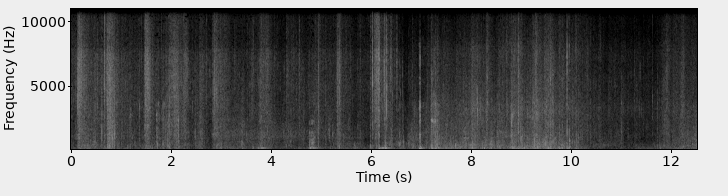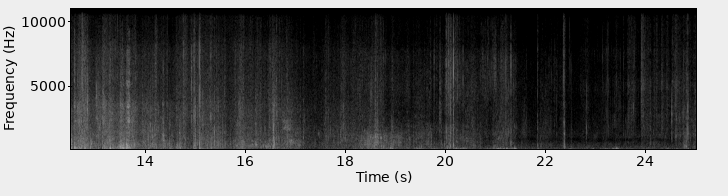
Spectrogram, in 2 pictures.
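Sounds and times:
twigs snapping: 0.0s - 16.9s
footsteps through brush: 0.0s - 25.0s.

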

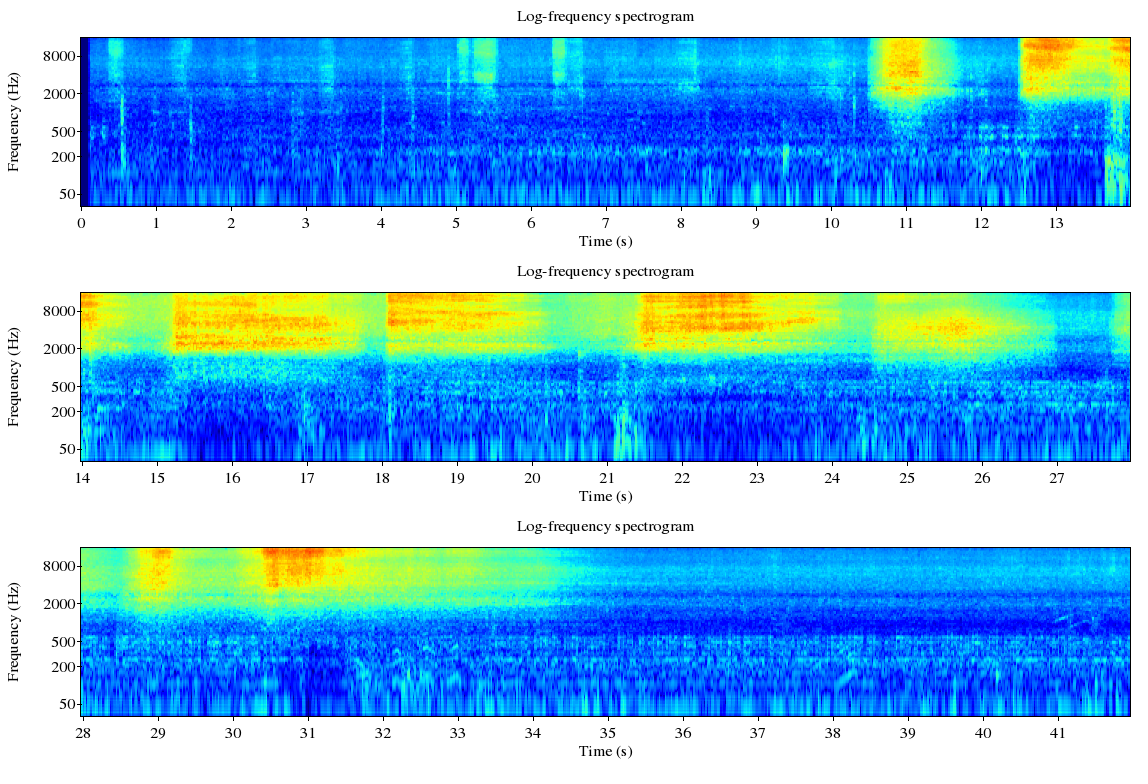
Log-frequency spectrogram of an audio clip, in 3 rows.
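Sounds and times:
steam locomotive venting steam: 0.2s - 41.9s.

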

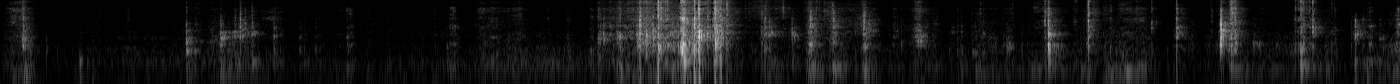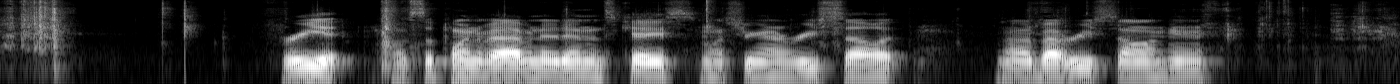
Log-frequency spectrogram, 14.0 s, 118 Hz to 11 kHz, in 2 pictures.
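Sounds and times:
plastic packaging crackling: 0.9s - 8.2s, 12.3s - 14.0s
cardboard tearing: 2.9s - 7.4s.

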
